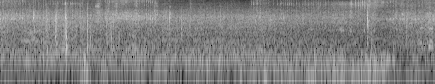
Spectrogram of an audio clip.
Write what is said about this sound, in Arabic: هذاك السياره جايه قادمه من اليسار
